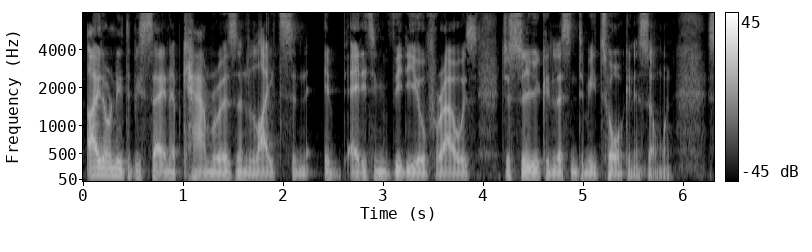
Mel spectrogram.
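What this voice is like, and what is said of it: Newport Welsh accent. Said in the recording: “the dulcet tones of my chavvy Newport accent”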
